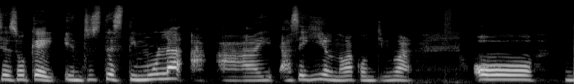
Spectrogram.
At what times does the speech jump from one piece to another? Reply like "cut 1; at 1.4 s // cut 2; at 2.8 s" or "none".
cut 1; at 4.6 s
